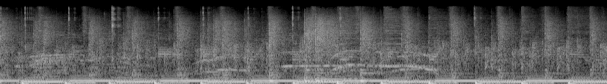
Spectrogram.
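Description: Live band playing an instrumental number: bass guitar line and drums under twanging jaw harps, with short gliding tones in the middle.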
